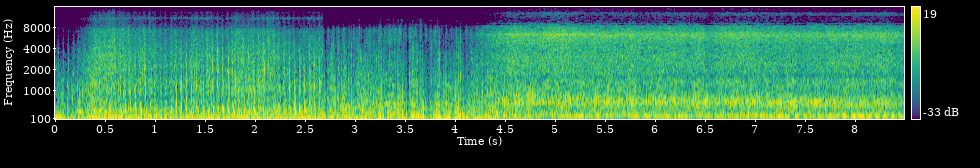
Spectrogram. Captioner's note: aircraft sounds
